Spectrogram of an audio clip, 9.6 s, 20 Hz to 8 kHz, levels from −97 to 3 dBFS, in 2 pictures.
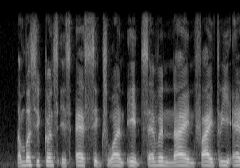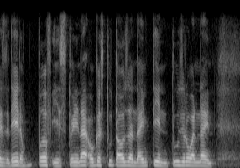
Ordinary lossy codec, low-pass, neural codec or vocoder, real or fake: none; 7.2 kHz; none; real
